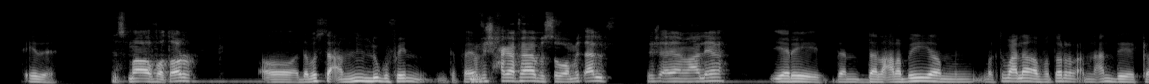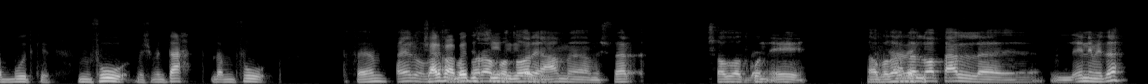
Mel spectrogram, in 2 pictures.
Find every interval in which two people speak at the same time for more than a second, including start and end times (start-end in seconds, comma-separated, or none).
15.5-17.0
